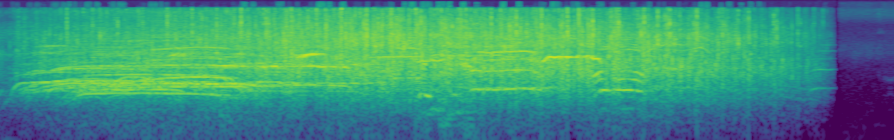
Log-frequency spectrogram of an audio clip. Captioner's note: loud cheering and clapping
